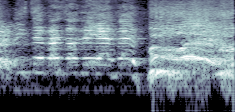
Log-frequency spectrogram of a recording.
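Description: A group of footballers chanting and shouting together in a victory celebration. The chant dips briefly and surges back loud about one and a half seconds in.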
